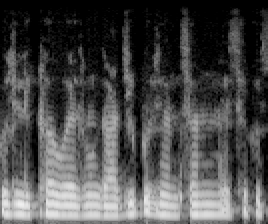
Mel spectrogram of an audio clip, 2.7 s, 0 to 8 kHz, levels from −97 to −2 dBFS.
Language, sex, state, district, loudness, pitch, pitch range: Hindi, male, Bihar, Jamui, -17 LUFS, 130 Hz, 125-140 Hz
